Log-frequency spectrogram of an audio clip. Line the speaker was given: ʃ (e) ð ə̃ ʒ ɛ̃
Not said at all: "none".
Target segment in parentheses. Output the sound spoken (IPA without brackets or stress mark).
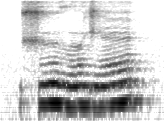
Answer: ø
